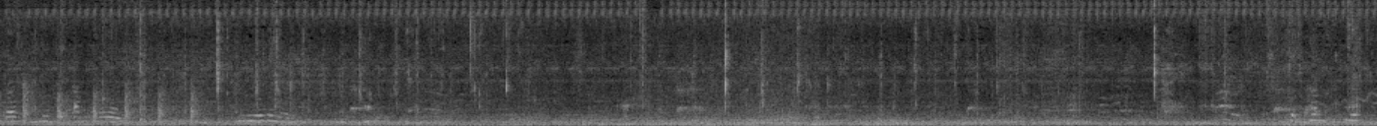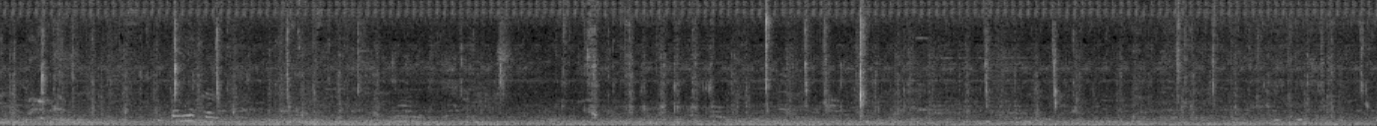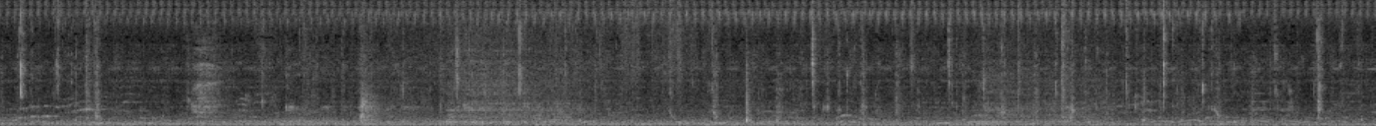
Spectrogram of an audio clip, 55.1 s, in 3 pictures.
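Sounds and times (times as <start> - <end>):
person chewing mango: 4.0 - 13.7, 15.3 - 16.3, 24.5 - 33.4, 42.6 - 54.7.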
